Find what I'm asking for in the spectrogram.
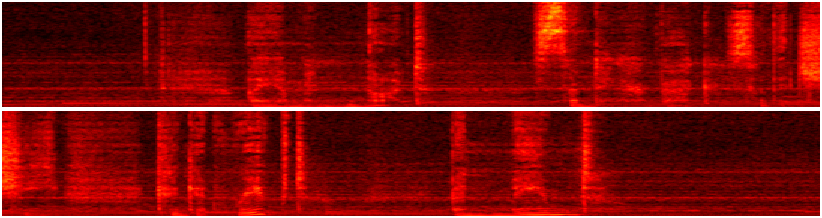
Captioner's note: voiceover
